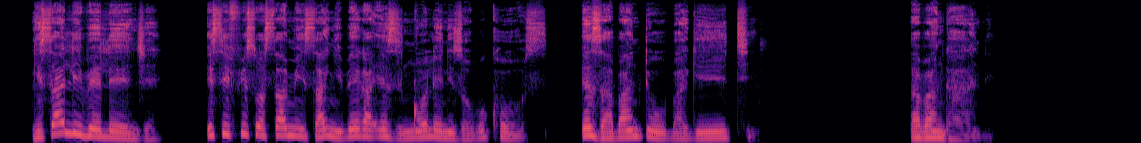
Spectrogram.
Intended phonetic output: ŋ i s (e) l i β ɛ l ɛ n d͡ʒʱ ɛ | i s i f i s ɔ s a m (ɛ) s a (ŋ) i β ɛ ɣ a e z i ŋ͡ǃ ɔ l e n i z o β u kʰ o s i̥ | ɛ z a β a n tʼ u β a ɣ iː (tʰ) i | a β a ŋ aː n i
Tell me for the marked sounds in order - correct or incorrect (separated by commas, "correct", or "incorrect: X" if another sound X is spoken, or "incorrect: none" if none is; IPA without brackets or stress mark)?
incorrect: a, incorrect: i, correct, correct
